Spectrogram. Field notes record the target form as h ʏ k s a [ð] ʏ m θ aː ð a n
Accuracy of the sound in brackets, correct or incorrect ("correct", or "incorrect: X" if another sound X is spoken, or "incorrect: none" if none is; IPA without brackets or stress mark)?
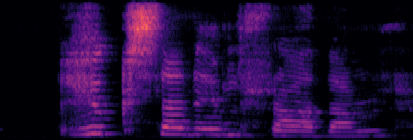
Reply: correct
